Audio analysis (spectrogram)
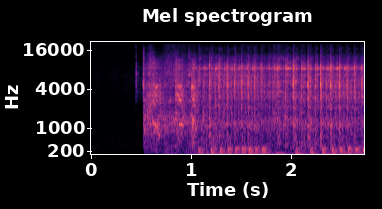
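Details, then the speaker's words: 748 motorcycle on a new $30 Amazon battery (listed 175 CCA), fuel pump primed: brief strong crank that catches almost at once and settles into a steady, even idle; healthy start. "Guess that's a yes. I think she's a runner. So, that's a $30 battery for the win."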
